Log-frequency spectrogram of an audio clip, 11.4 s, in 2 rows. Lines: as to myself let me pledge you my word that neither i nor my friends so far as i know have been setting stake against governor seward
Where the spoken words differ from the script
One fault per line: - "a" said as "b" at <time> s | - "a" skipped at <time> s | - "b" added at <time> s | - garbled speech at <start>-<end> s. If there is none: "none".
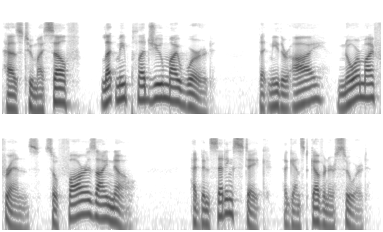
- "have" said as "had" at 8.5 s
